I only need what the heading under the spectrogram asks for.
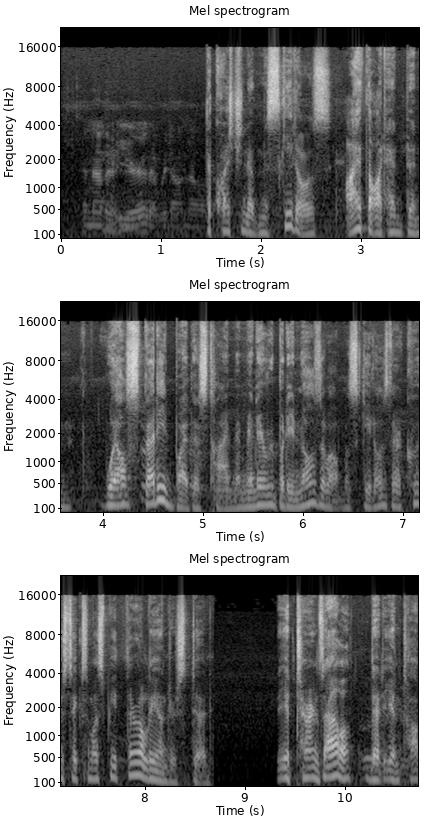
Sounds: speech

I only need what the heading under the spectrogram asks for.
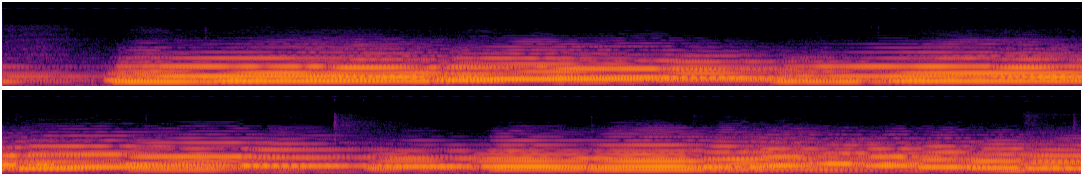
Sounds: orchestra
brass instrument
classical music
musical instrument
music

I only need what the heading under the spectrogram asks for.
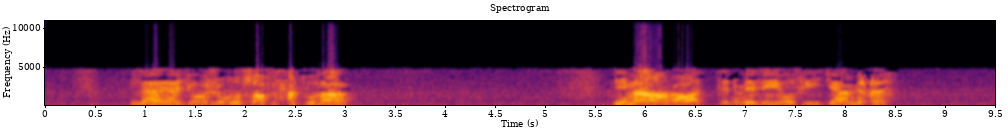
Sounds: speech

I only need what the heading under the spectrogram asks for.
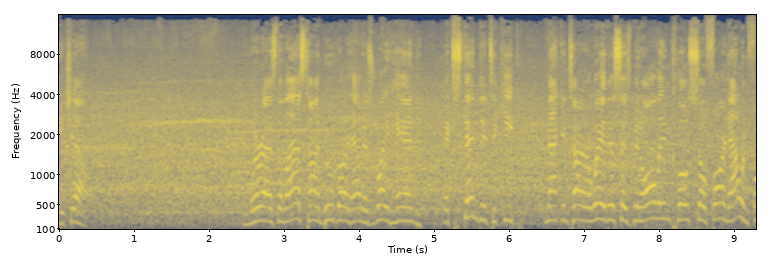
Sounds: speech

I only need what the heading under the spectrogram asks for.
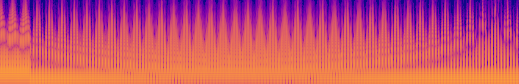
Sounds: sampler

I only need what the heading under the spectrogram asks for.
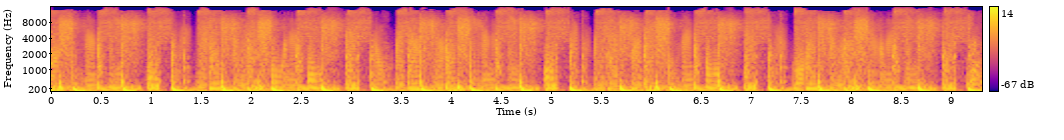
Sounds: music

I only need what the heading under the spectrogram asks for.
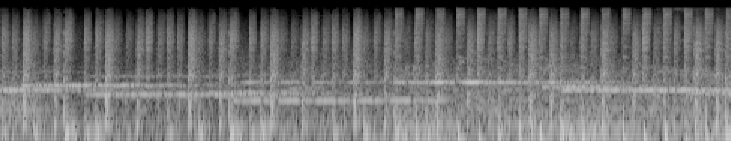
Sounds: music
speech

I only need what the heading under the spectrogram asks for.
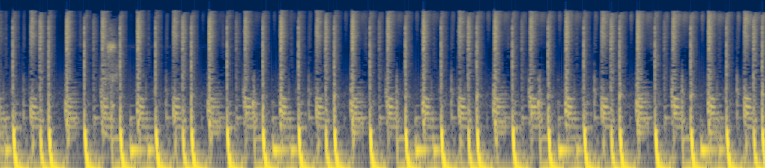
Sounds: music

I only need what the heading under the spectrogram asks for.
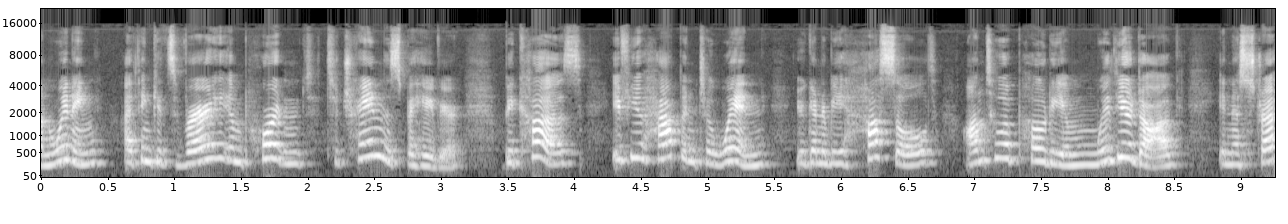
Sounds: speech

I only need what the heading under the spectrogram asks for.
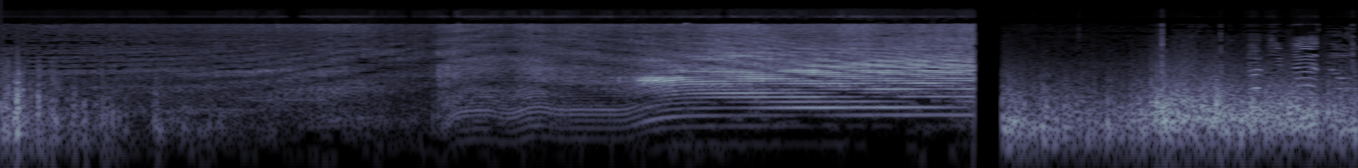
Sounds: speech
wind noise (microphone)

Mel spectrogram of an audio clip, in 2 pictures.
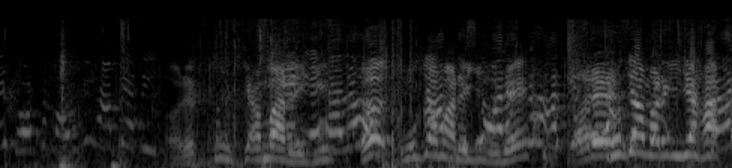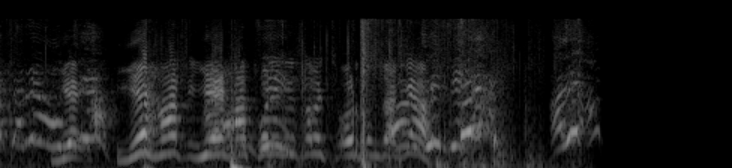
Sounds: speech
television

